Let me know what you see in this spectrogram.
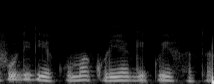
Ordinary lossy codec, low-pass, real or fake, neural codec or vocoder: Opus, 64 kbps; 14.4 kHz; fake; vocoder, 44.1 kHz, 128 mel bands every 256 samples, BigVGAN v2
